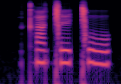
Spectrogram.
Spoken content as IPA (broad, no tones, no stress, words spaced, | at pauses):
kʰaǀeǀo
